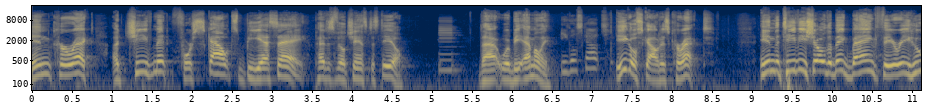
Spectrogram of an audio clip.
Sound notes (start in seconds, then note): 5.1 buzzer buzzes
